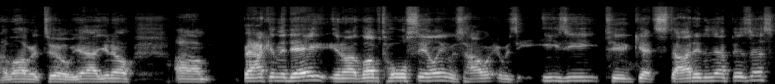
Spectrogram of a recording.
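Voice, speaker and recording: Here a man talks at a fairly quick pace with a Boston accent. His pitch is fairly high, and its variation is ordinary. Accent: thick Boston. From New Hampshire, US. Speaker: real estate investor. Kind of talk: podcast interview. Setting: podcast. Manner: long-winded.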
